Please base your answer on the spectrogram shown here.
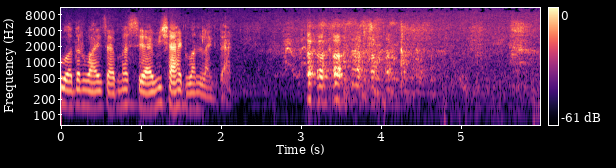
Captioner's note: laughter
